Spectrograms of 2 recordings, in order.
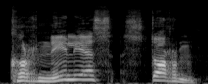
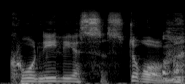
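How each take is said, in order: First: It is said with an Afrikaans accent. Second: It is said with an English accent.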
